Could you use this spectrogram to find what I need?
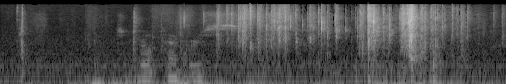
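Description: A foil pack crinkles and tears as hands open it.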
